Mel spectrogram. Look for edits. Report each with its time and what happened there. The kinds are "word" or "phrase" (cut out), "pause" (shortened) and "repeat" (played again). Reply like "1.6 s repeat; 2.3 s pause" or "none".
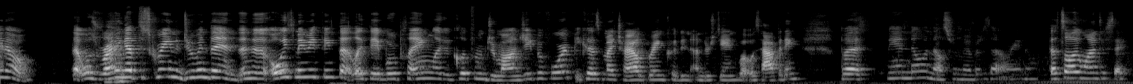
10.4 s pause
